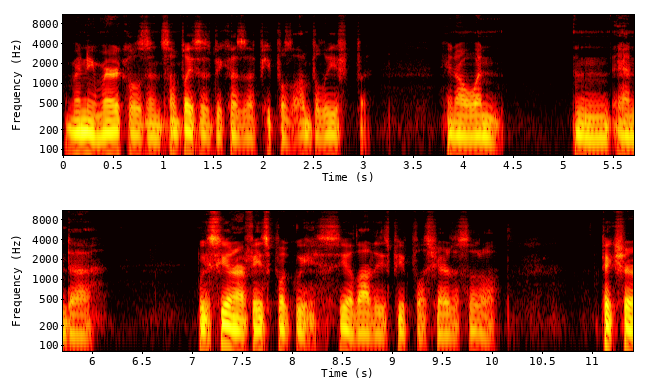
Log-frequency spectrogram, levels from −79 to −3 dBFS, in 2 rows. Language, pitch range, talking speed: English, 80-95 Hz, 170 wpm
